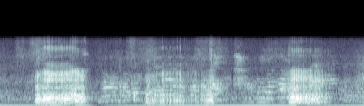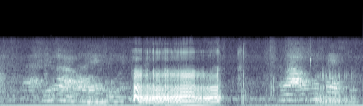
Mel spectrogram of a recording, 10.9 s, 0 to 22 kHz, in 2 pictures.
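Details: Male whippet puppy, almost 8 weeks old, in a tug-of-war game with a sausage-chain toy, giving rough, throaty growl bursts of about a second, mixed with people talking between them.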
